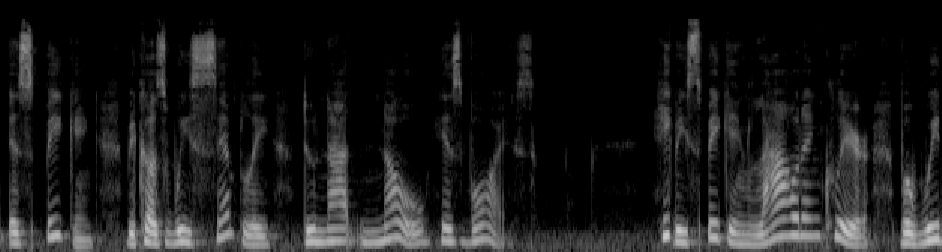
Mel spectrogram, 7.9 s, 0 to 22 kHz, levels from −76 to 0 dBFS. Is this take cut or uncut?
cut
